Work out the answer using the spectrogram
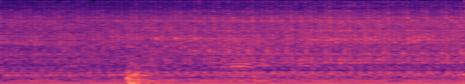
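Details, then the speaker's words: BMW diesel restarted after retiming, since the timing had jumped teeth at the rear, first suspected as a failed high-pressure pump. A brief thump at start, then an even, clatter-free idle that is quieter than before the repair. "Nabawasan pa yung ingay niya dati. Dati maingay dito eh."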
